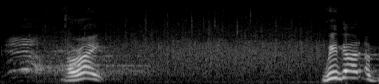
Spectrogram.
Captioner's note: applause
